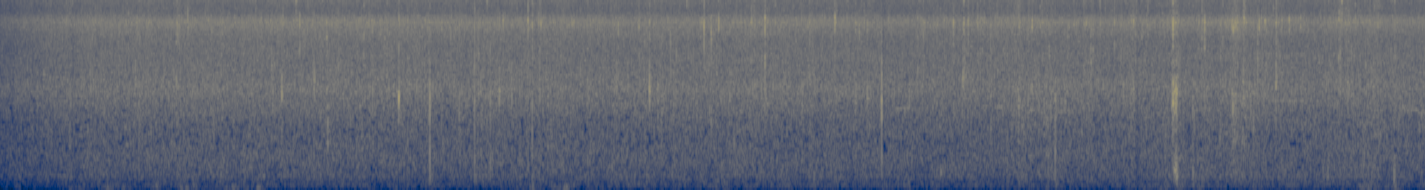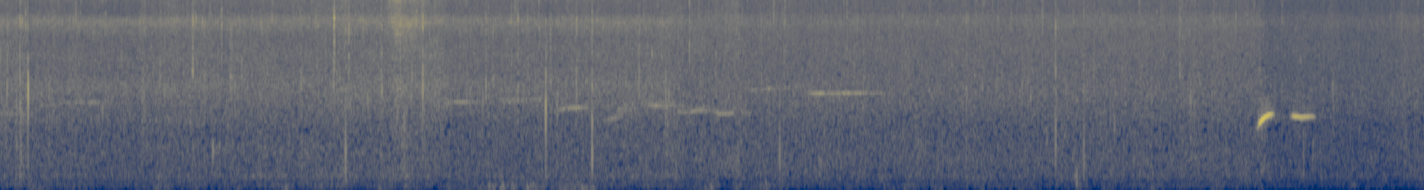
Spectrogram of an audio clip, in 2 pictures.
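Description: Steady monsoon rain falling through forest, with scattered drips. A Malabar whistling thrush gives a few short whistled notes in the second half, the loudest a quick rising whistle near the end.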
